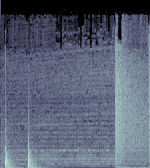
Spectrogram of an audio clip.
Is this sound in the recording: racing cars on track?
no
